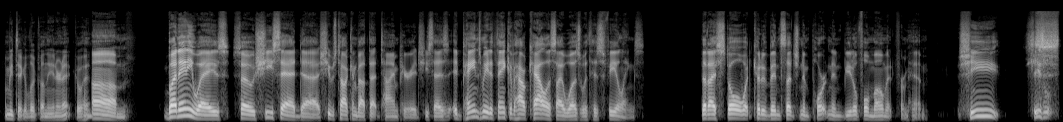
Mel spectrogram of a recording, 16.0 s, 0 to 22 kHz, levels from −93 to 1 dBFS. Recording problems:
thin; somewhat; fading below 250 Hz

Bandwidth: 14.5 kHz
